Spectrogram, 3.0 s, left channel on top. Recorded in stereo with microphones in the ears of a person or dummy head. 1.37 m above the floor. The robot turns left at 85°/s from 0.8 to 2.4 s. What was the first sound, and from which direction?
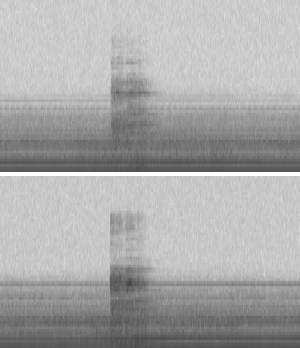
Cutlery clinking, 115° right.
